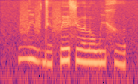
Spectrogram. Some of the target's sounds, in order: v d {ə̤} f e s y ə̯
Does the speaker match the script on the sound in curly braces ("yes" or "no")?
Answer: no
